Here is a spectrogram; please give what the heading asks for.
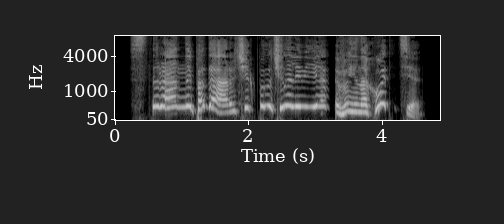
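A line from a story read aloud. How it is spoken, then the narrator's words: Old, shrill, uneven voice. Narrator (Russian): Старческий голос, пронзительный и неровный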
